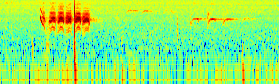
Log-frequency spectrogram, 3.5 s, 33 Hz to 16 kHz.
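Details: Marsh tit (Poecile palustris) in the Golak highlands, Kosovo, 18 August 2019, gives a quick, sharp burst of high chattering notes, then a few faint, thin whistles; soft clicks and light background noise.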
